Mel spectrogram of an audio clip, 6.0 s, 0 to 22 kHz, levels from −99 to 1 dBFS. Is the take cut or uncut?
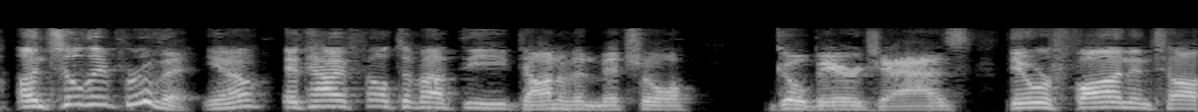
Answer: cut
